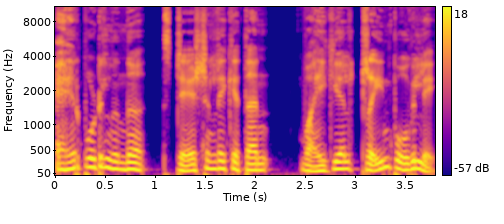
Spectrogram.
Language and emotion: Malayalam, fearful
